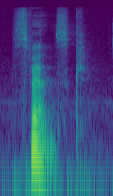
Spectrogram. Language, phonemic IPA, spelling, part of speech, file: Swedish, /svɛnːsk/, svensk, adjective / noun, Sv-svensk.ogg
- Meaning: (adjective) Swedish; of or pertaining to Sweden or the Swedish language; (noun) a Swede; person from Sweden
